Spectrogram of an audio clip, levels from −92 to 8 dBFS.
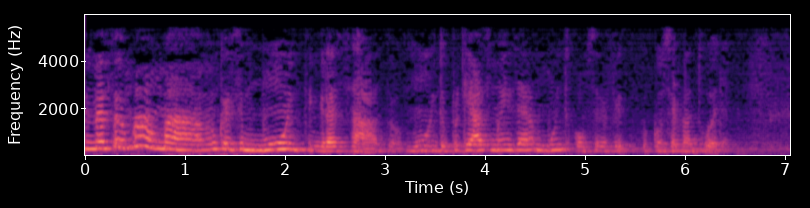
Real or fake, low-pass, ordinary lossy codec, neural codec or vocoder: fake; 5.4 kHz; MP3, 48 kbps; vocoder, 24 kHz, 100 mel bands, Vocos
